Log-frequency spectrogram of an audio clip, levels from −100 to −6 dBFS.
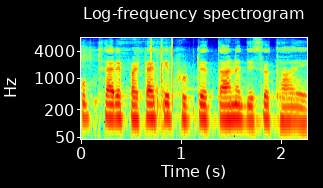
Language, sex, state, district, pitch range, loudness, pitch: Marathi, male, Maharashtra, Pune, 125-135 Hz, -19 LUFS, 130 Hz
